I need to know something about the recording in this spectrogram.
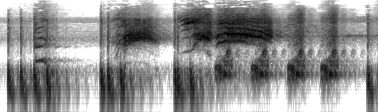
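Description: A game character lets out short, high voiced cries as it jumps.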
